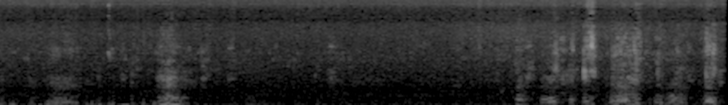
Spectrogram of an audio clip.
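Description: Two dogs growl and snarl as they play-fight.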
